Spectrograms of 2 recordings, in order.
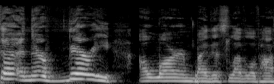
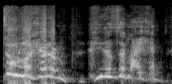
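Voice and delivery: high, loud frantic scolding; urgent high-pitched telling-off; panicked scolding; 13 semitones higher, 8 dB louder than usual. Acted. Brothers scold glaring Benjamin.

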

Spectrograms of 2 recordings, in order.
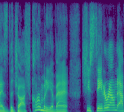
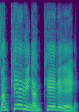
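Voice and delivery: higher-pitched imitation of joking retraction; retold protest, pitched up; mock backpedalling; 8 semitones higher than usual. Comic backpedals to the heckler in a higher mock voice.

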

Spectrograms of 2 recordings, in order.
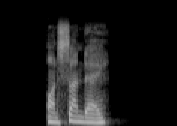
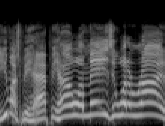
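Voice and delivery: excited friends; 10 semitones higher than usual. Retold or imitated. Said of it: "my reaction is like".

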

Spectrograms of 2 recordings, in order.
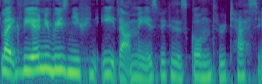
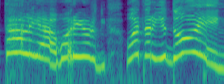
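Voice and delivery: shrill high loud calling in a mock Italian nonna voice; Italian grandma; 11 dB louder than usual. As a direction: yell at the kid as a hammed-up Italian grandma. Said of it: "she was like".

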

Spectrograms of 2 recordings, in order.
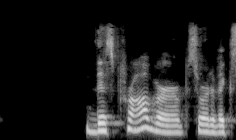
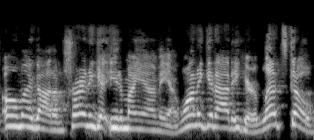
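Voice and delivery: frustrated pleading; 7 semitones higher, faster than usual. Retold or imitated. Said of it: "so I get so frustrated".

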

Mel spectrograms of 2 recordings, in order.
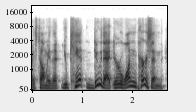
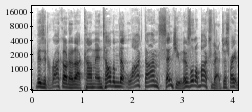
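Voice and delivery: upbeat, louder sponsor read; 6 semitones higher, 6 dB louder than usual. Acted. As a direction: sell it like a radio spot.

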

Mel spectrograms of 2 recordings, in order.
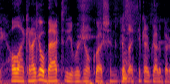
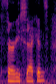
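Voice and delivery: ordinary talk, nothing marked

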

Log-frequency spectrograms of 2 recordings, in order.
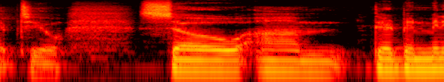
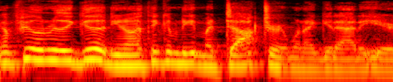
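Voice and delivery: high, loud and fast, mock-cheerful self; playing his deluded younger self, breezy and upbeat; manic overconfidence; 6 semitones higher, 7 dB louder, much faster than usual. Mimicking his manic hospital self.

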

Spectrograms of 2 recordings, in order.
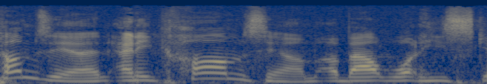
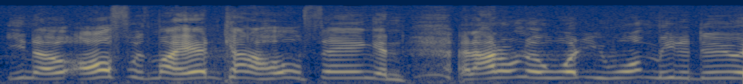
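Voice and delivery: acted anxious rambling, slightly raised pitch; words outrunning mind; 6 semitones higher than usual. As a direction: stumble onward like a worried man's mock protest. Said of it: "his words beginning to outrun his mind".

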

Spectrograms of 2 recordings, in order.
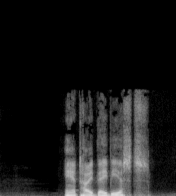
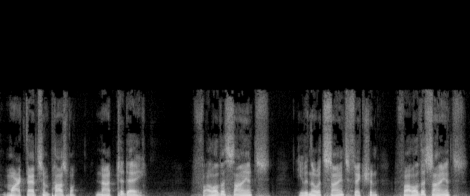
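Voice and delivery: ordinary talk, nothing marked

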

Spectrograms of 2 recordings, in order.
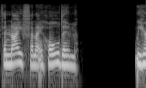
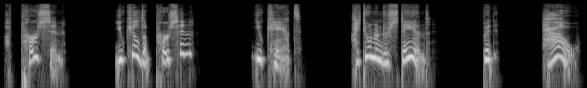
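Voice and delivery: higher, halting disbelief, the first words breathed; stunned stammering; 5 semitones higher than usual. Acted. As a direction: stammer it out in shock, pitch climbing. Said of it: "While he stammers".

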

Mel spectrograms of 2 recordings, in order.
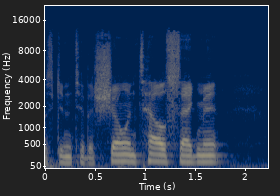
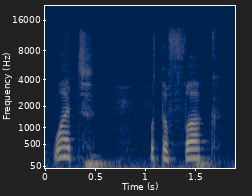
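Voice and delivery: incredulous; 9 semitones higher, slower than usual. Retold or imitated. Retelling disbelief at search results.

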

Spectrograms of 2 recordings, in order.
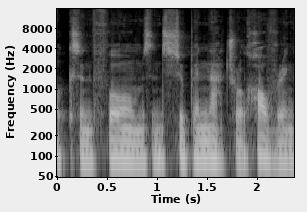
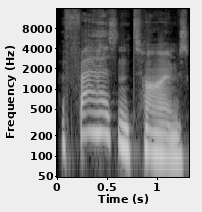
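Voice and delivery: higher-pitched eager exclamation; crying out; 7 semitones higher than usual. A narrator's reading. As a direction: answer keenly, voice lifted high. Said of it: "cried Trotty".

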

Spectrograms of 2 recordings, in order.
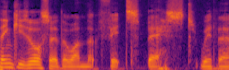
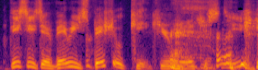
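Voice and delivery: higher put-on servile voice; character imitation; 6 semitones higher than usual. Co-host imitating Chef Allen with the cake, character voice. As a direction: present it to royalty in a silly, lilting character voice. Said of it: "that's an excellent invitation".

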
